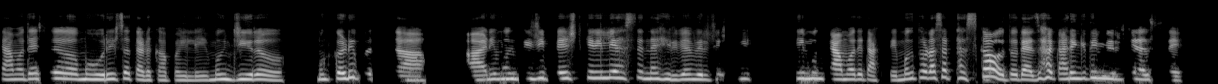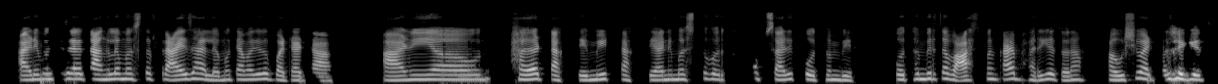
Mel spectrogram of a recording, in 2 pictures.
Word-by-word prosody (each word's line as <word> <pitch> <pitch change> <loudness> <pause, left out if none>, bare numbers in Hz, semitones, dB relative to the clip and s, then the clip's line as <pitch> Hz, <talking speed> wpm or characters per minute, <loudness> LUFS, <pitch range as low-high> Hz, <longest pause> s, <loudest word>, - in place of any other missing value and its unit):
त्यामध्ये 235 +1 0
असं 260 -1 +2
मोहरीचा 235 +2 +3
तडका 200 -2 -1
पहिले, 195 0 -3
मग 230 +2 +3
जिरं, 230 -3 +3 0.4
मग 235 - +1
कढीपत्ता 245 -9 +2 0.5
आणि 215 +4 +3
मग 255 +1 +3
ती 250 - 0
जी 280 - +3
पेस्ट 275 0 +3
केलेली 295 0 +4
असते 295 +1 -1
ना 265 0 +2
हिरव्या 235 -1 +1
मिरचीची 230 +3 -2 0.5
ती 275 - +2
मग 265 - +2
त्यामध्ये 235 0 +4
टाकते 200 -1 -4
मग 240 +6 0
थोडासा 305 +1 +2
ठसका 295 +6 +2
होतो 230 - +4
त्याचा 230 +8 +4
कारण 265 +2 +4
की 270 - 0
ती 300 - +3
मिरची 255 -1 0
असते 195 -3 -5 0.6
आणि 215 +2 0
मग 245 +1 -2 0.2
जला 250 -1 +2
चांगलं 240 +1 +2
मस्त 250 +1 -4
फ्राय 215 +4 +2
झालं 240 -7 -2
मग 215 - -5
त्यामध्ये 225 +1 -3
तो - - +1
बटाटा 185 -3 -3 0.6
आणि 220 +3 0
अ, 225 -1 +1 0.7
हळद 230 +2 +3
टाकते, 205 -1 -3
मीठ 225 +4 -1
टाकते 210 -1 -9
आणि 210 +2 -2
मस्त 230 +3 -5
वरतून 235 -4 -9
खूप 270 -4 -13
सारी 220 +1 -2
कोथिंबीर, 210 -2 -3 0.4
कोथिंबीरचा 245 +3 -2
वास 200 -4 +1
पण 250 - -4
काय 230 +3 0
भारी 205 +1 -6
येतो 220 -6 -3
ना 215 +3 -5 0.3
खाऊशी 205 +6 -3
वाटते 245 -1 -1
लगेच. 220 -2 +2
230 Hz, 165 wpm, -22 LUFS, 210-255 Hz, 0.7 s, केलेली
